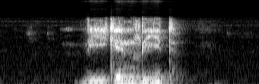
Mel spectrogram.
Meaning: lullaby (soothing song to lull children to sleep)
- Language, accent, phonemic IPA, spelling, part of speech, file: German, Austria, /ˈviːɡənˌliːt/, Wiegenlied, noun, De-at-Wiegenlied.ogg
